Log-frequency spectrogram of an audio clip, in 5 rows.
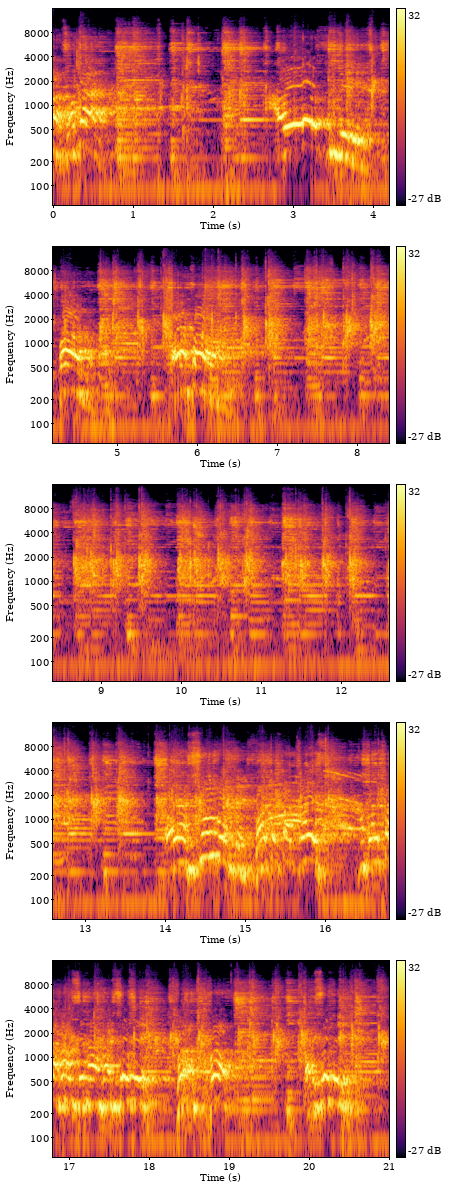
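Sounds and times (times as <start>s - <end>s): crowd clapping along: 0.0s - 21.0s
live band with acoustic guitar: 0.0s - 21.0s.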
